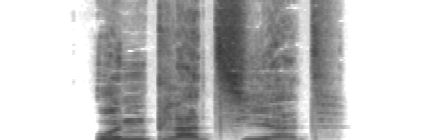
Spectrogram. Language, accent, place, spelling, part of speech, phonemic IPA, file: German, Germany, Berlin, unplatziert, adjective, /ˈʊnplaˌt͡siːɐ̯t/, De-unplatziert.ogg
- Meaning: unplaced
